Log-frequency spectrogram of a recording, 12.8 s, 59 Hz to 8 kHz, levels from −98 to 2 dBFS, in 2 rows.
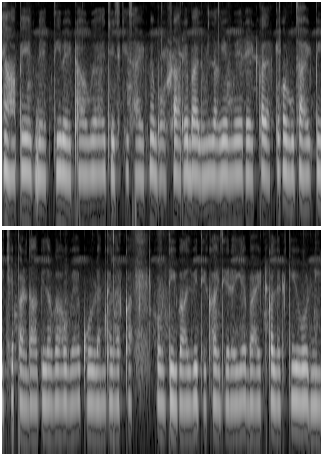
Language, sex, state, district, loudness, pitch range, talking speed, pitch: Hindi, female, Jharkhand, Sahebganj, -34 LUFS, 185-195 Hz, 190 wpm, 185 Hz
